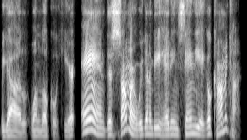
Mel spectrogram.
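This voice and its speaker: A man hosts a livestream in an informal, off-the-cuff style. His voice sits at a middle pitch and he rambles, thinking aloud and repeating himself. The sound is close and dry, with very little room in it. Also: animated, moderate pace, no room sound. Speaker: livestream show host. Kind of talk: casual rambling livestream chat and commentary.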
